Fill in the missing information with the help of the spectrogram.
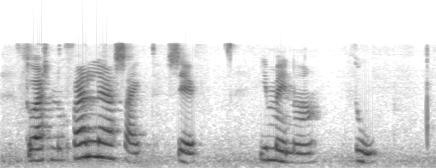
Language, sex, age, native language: Icelandic, female, 11, Icelandic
